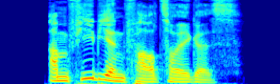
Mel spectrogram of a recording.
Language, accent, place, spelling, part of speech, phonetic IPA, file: German, Germany, Berlin, Amphibienfahrzeuges, noun, [amˈfiːbi̯ənˌfaːɐ̯t͡sɔɪ̯ɡəs], De-Amphibienfahrzeuges.ogg
- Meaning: genitive singular of Amphibienfahrzeug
